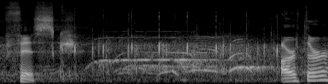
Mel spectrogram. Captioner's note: applause, cheering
